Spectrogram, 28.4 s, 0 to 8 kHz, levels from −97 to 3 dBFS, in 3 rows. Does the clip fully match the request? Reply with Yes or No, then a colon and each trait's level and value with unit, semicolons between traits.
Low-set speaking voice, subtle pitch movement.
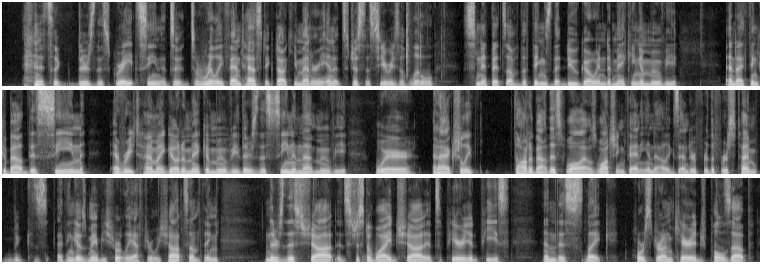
Yes: low, 105 Hz; narrow, 2.3 semitones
